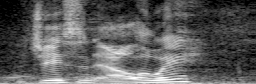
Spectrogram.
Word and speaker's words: Jason Alloway: Is Jason Alloway? Is that how you say it? – That's me.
